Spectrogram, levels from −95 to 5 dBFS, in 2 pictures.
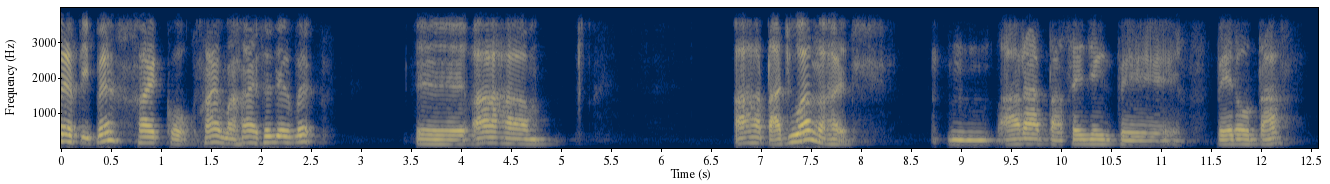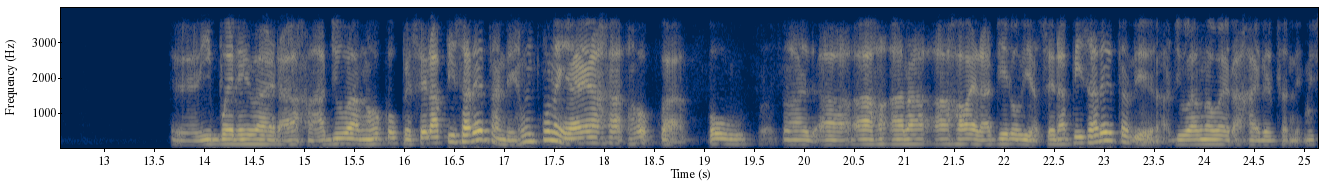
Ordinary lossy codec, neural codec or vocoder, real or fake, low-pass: Opus, 64 kbps; none; real; 3.6 kHz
